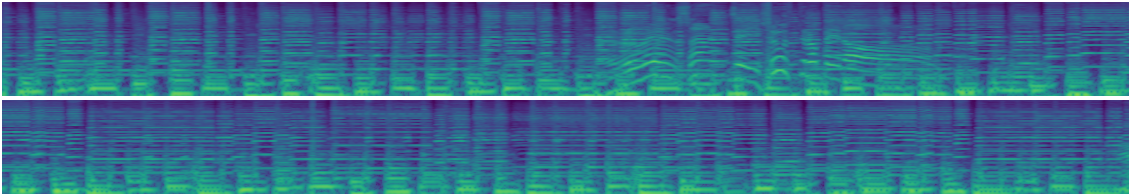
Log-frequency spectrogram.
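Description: Live Argentine folk music: a button accordion leads an instrumental zapateo passage over electric bass and acoustic guitar, with a steady, even beat.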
